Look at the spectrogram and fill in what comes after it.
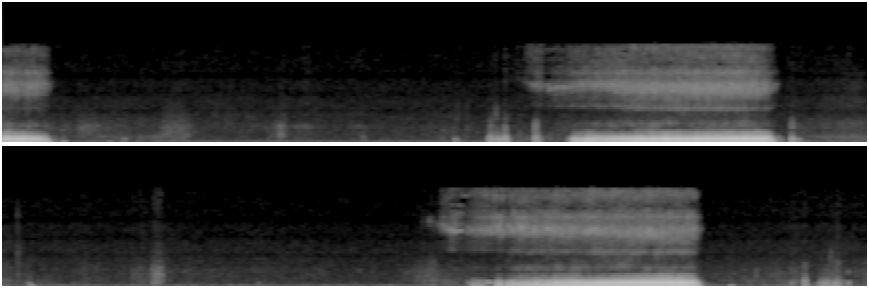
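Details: Two long, buzzing, vibrating snores about six seconds apart with quiet pauses between; snoring during sleep, a recurring habit.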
